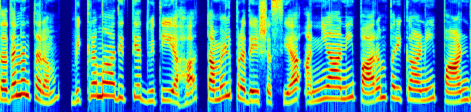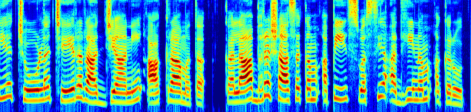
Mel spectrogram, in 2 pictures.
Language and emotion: Sanskrit, neutral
